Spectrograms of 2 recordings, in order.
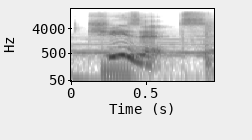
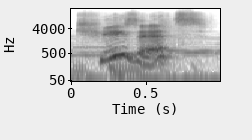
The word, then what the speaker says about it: Cheez-It: Moving on to number 9, we have Cheez-Its. But apparently, that tasty cheese cracker is not called Cheez-Its, it's Cheez-It.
